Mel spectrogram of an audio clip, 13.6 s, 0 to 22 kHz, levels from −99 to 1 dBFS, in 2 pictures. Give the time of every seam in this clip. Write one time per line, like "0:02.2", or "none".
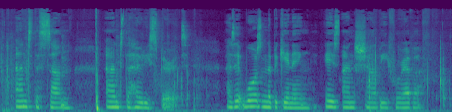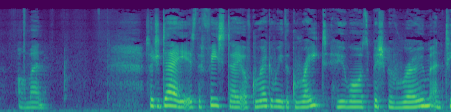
0:05.1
